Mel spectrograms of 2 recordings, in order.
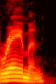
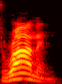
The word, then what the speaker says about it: ramen: Door Dash is on its way to deliver some Raymond, and I don't want to spill any around the pyramid floors. Uh, it it's pronounced ramen.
